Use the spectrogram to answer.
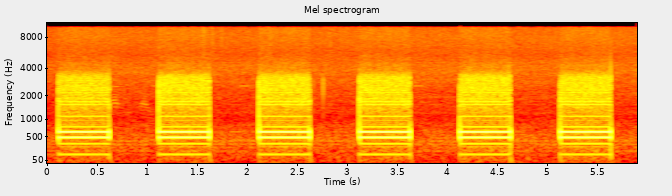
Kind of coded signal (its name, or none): telephone call progress tone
